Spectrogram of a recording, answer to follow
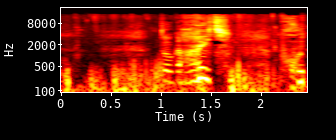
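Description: Water splashing and sloshing as a fine net full of small fish is drawn through a shallow, muddy pond, with fish thrashing at the surface in irregular splashes. A short wordless vocal sound comes about a second in.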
